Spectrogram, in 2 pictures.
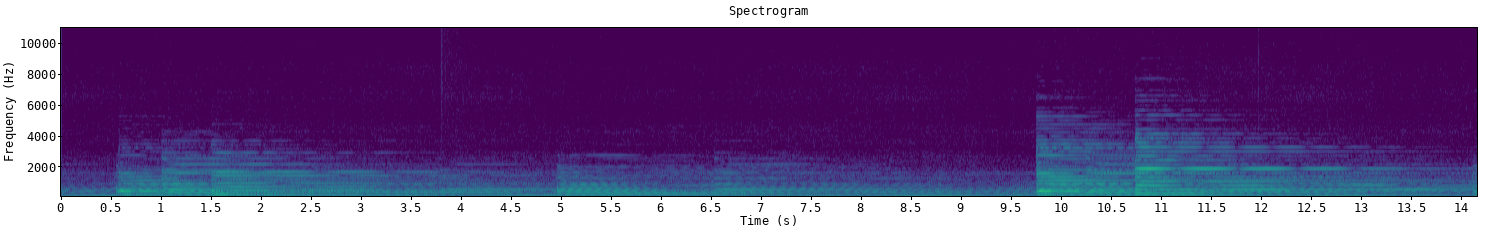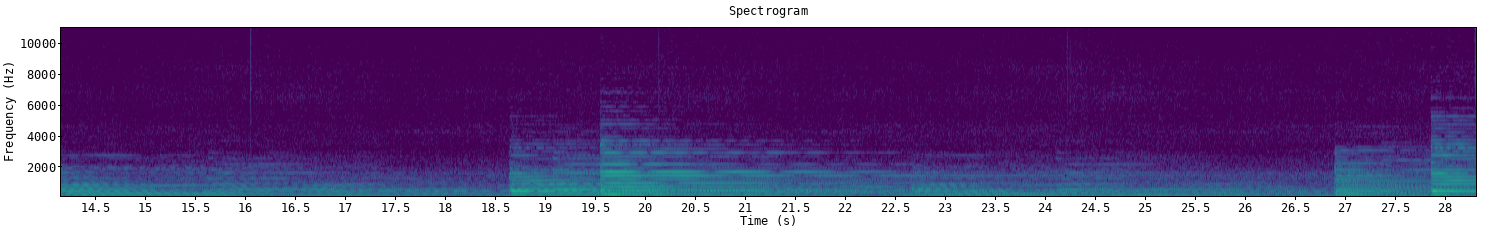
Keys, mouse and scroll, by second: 0.2 scroll up 1, 0.8 shift+click, 1.1 shift+click, 1.6 shift+click, 2.9 ctrl+click, 3.8 s, 5.9 shift+click, 6.6 shift+d, 10.4 click, 10.7 scroll down 2, 11.1-11.6 middle drag, 11.6 scroll up 1, 12.0-14.0 shift+middle drag, 14.0-14.8 scroll down 2, 14.8 shift+a, 19.2 s, 21.0-22.1 shift+middle drag, 22.1 s, 24.4 scroll up 1, 24.4-26.5 middle drag, 26.5 g.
